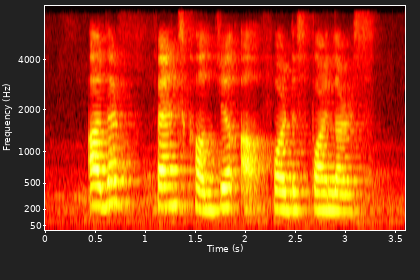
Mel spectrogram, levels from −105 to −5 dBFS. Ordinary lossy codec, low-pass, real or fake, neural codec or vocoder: none; 7.2 kHz; real; none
